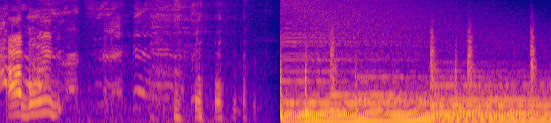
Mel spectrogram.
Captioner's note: crying in background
